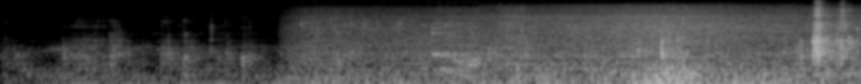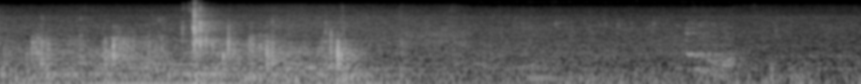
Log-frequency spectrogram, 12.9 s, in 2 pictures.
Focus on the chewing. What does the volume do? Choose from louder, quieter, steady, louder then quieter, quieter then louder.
louder.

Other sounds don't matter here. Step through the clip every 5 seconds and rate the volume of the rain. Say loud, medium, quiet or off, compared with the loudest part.
loud, loud, medium.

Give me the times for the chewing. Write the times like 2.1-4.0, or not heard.
0.0-9.5.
